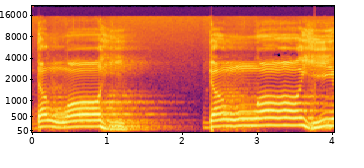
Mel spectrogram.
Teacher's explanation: karena didahului fathah kita baca tebal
